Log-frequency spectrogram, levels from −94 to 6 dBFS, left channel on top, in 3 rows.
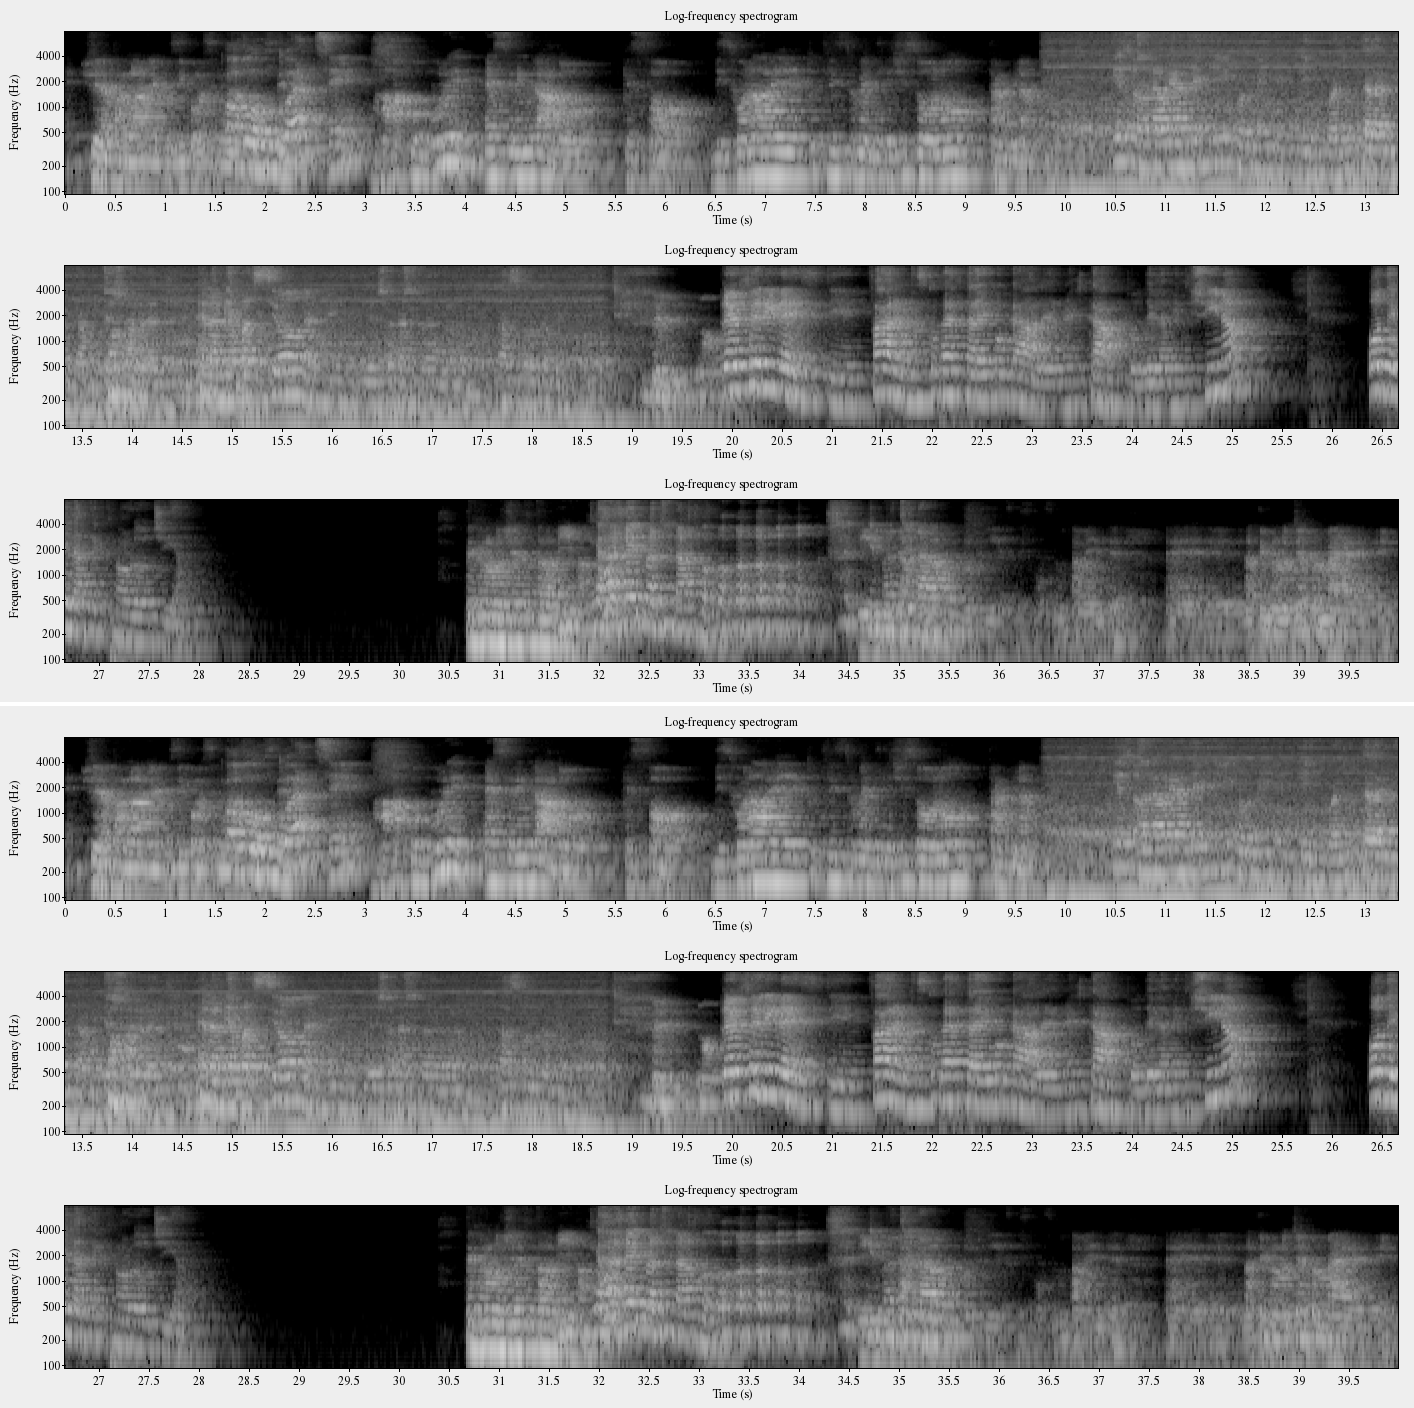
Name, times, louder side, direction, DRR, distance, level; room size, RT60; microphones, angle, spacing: voice 1, 0.2-2.3 3.0-5.3 5.6-10.0 13.6-14.1 14.4-15.2 19.1-19.9 30.7-32.0 34.6-37.2 37.6-39.9, right 1 dB, 45° right, -17 dB, 1.5 m, -29 dB
voice 2, 1.6-3.2 10.5-18.4 18.8-19.2 19.9-25.1 26.4-27.8 31.9-33.8 34.3-35.5, equal, 5° left, -3 dB, 0.5 m, -30 dB
sound 1, 9.7-18.7, equal, 50° left, 0.7 m, -33 dB
3.0 x 2.7 x 2.6 m, 0.91 s
head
